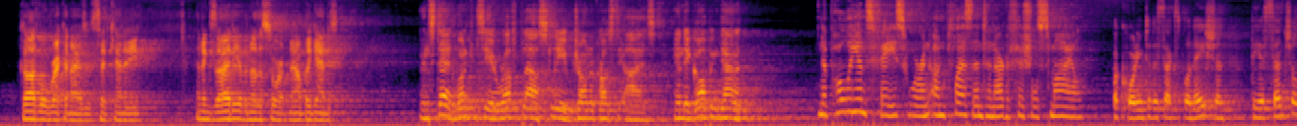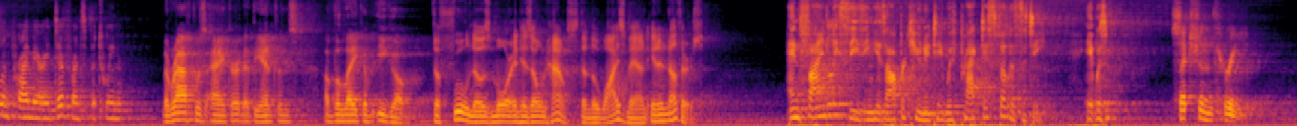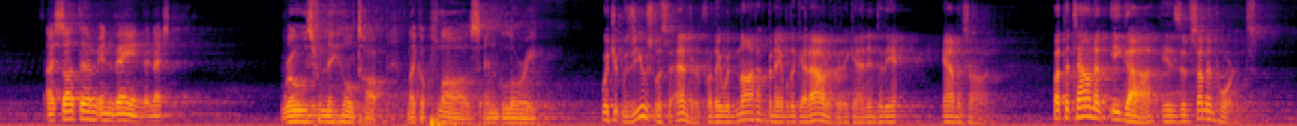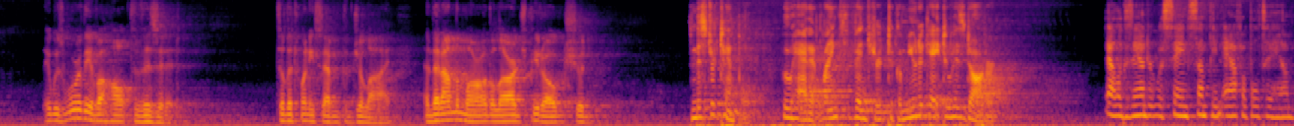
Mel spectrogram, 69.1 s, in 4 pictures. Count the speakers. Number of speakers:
9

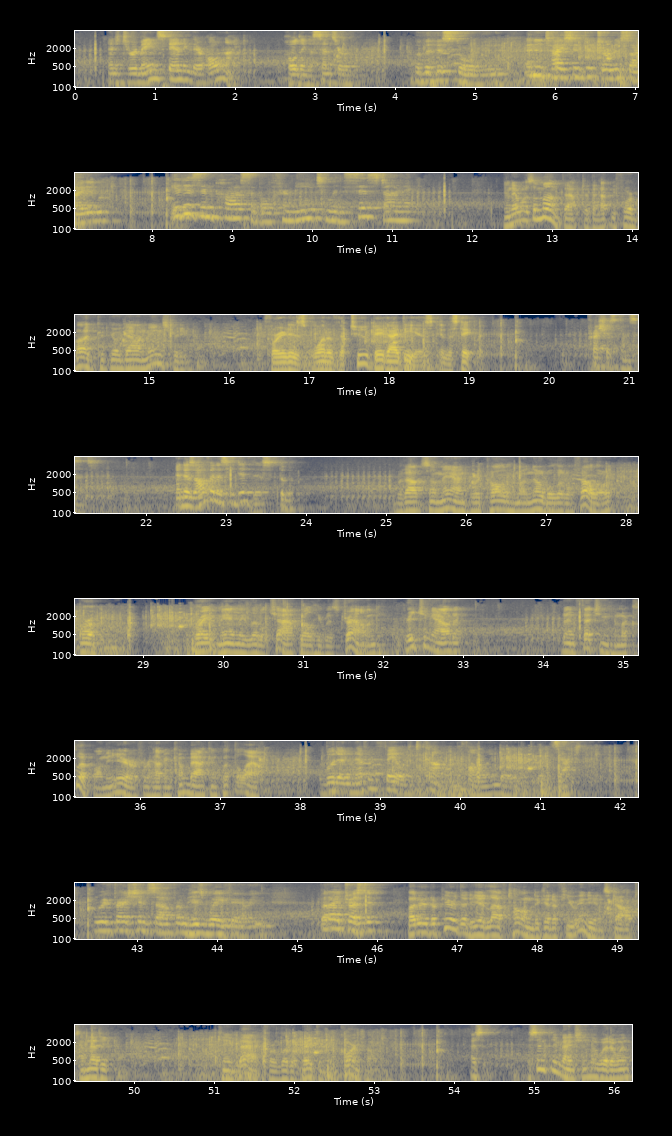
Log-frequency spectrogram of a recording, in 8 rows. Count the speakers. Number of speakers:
5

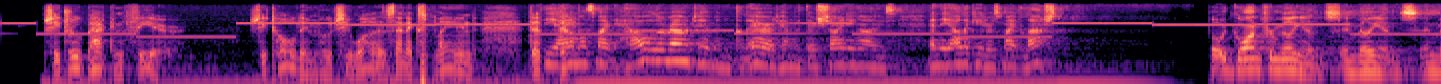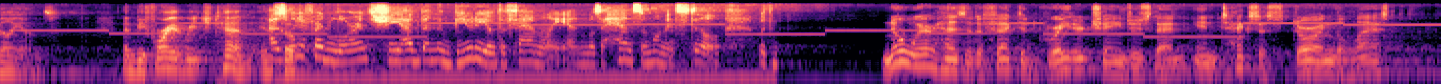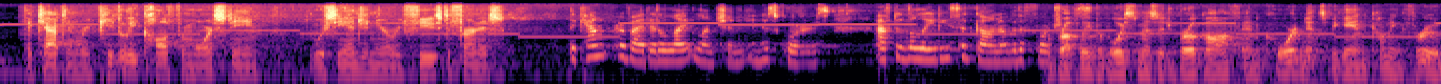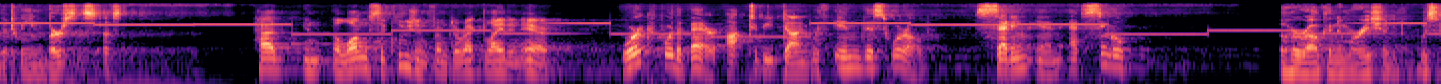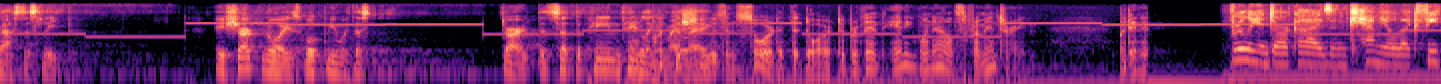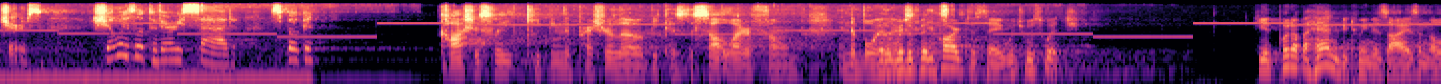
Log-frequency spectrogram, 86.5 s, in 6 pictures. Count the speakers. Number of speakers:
10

